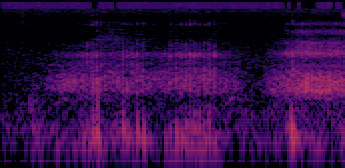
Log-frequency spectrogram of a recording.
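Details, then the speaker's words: Snoring from a person asleep in a sprawled position, tired at the end of the day: soft, low rattling snores with rhythmic breathing during sleep. "Günün yorgunluğunu atmaya çalışıyor şu anda. Bakın, horlama sesini dinleyin, dinleyin."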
